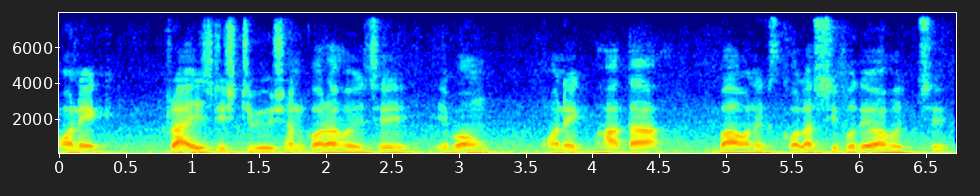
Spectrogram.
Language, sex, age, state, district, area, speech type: Bengali, male, 18-30, West Bengal, Kolkata, urban, spontaneous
